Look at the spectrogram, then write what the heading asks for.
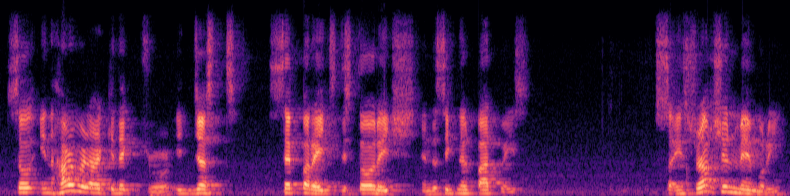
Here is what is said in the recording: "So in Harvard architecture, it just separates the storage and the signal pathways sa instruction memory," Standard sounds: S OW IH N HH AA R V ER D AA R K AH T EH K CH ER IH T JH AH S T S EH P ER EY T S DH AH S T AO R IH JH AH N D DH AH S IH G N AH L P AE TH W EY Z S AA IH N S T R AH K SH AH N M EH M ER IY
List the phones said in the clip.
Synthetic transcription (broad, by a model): S OW IH N HH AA R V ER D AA R K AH T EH K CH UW IH T JH AH S T S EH P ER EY T S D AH S T AO R IH JH AH N D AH S IH G N AH L P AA T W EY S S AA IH N S T R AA K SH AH N M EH M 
